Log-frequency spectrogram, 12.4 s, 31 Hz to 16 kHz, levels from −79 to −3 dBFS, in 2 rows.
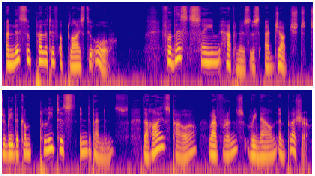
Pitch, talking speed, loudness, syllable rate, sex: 155 Hz, 115 wpm, -20 LUFS, 4.5 syllables/s, male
